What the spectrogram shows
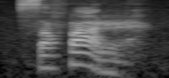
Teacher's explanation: So the pronunciation is normal with the accent on the last syllable.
